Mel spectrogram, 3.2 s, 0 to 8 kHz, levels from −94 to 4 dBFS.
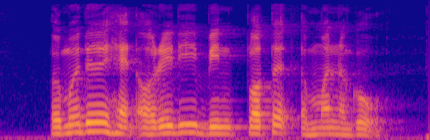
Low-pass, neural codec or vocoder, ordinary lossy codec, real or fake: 7.2 kHz; none; none; real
